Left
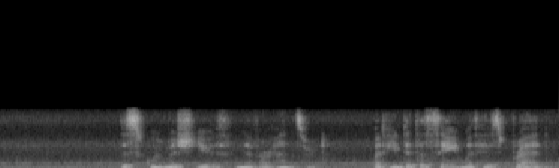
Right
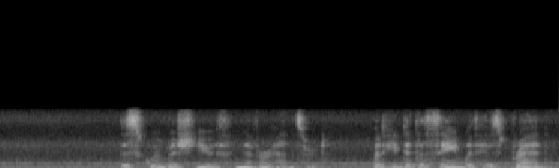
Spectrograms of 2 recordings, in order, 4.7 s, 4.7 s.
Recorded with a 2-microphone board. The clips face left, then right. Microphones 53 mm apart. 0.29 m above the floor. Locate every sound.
1.0 s a woman speaking: 45° right (ahead or behind), 1.8 m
